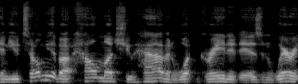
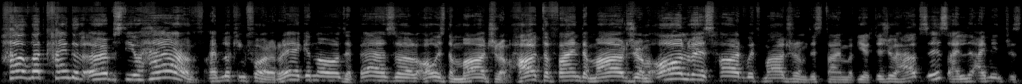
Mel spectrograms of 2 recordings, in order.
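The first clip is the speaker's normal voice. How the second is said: fake, put-on Italian accent, pitched up; 5 semitones higher than usual. Pretending to be an italian immigrant when back with this guy, in a put-on italian immigrant accent. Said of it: "pretend like I'm the Italian immigrant".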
